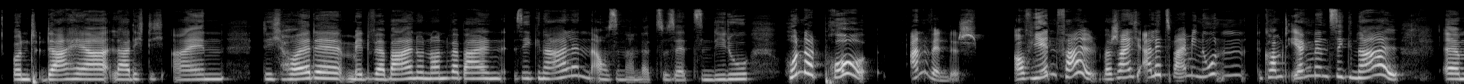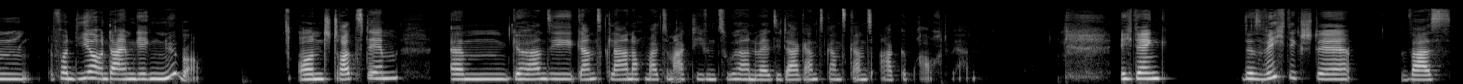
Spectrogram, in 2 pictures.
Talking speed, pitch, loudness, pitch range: 125 wpm, 250 Hz, -18 LUFS, 235-280 Hz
